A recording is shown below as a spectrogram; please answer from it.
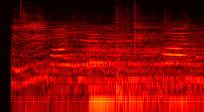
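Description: Children's voices and chatter over music playing.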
